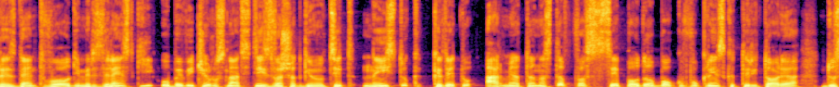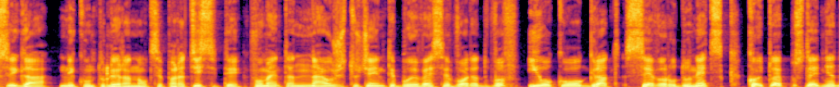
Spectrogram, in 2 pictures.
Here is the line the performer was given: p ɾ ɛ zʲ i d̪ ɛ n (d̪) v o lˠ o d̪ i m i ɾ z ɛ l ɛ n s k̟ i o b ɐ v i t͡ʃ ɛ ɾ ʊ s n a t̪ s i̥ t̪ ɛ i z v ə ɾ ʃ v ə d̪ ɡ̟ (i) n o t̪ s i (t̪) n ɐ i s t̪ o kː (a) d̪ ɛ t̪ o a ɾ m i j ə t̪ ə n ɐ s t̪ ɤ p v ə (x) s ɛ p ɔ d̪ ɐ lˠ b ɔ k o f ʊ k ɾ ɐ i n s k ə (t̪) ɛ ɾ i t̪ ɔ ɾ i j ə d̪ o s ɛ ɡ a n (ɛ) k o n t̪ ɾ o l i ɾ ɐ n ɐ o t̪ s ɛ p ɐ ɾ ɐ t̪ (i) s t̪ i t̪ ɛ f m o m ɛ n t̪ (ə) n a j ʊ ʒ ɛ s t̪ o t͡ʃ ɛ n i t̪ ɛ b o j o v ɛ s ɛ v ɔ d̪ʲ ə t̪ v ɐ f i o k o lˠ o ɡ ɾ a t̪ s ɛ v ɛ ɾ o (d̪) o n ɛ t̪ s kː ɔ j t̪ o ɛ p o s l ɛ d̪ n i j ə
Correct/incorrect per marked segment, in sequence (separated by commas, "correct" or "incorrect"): incorrect, incorrect, correct, incorrect, incorrect, correct, correct, correct, correct, correct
